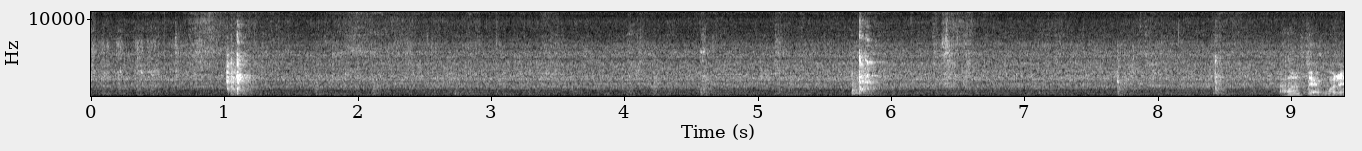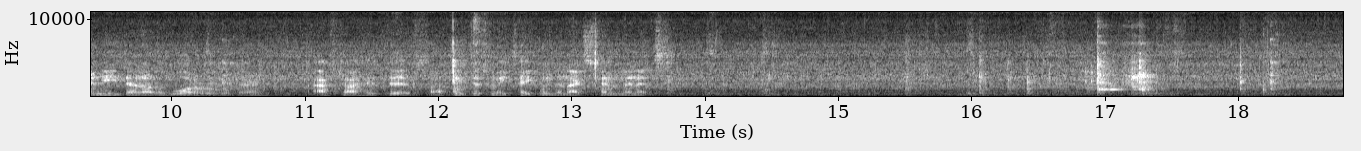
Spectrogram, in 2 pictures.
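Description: A wooden spatula scrapes and knocks against a metal pan.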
